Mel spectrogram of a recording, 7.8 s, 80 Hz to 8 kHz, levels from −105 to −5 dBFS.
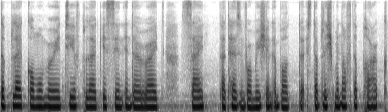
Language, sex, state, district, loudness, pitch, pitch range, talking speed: English, female, Nagaland, Dimapur, -17 LUFS, 185 Hz, 180-195 Hz, 130 wpm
